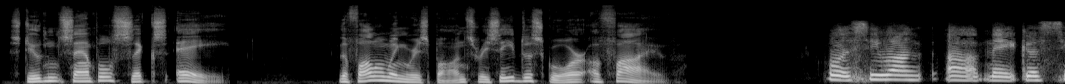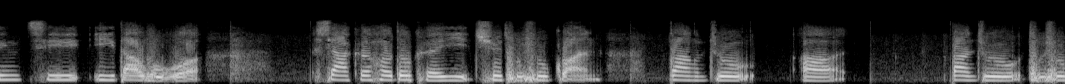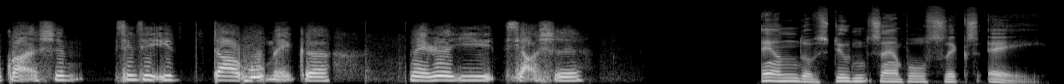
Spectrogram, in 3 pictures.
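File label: chinese conversation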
